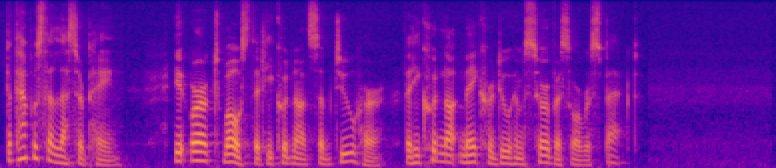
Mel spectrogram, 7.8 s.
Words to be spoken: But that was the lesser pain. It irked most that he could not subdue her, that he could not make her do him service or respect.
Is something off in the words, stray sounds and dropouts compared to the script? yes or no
no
